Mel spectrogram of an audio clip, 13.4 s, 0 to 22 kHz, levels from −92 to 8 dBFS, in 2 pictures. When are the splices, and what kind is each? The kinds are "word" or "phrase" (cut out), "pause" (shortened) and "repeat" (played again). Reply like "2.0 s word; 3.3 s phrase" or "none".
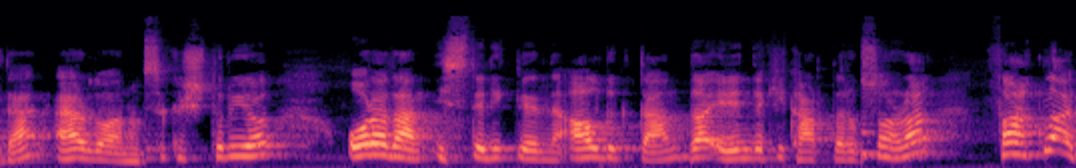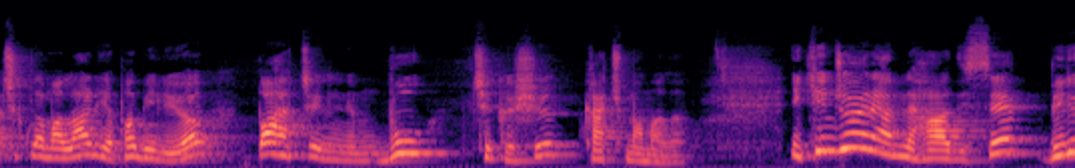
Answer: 0.9 s word; 4.3 s word; 5.4 s word; 10.3 s word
